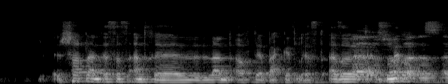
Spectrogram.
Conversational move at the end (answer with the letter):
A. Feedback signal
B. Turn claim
B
